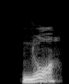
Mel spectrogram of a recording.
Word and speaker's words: nord: The final D is silent. – Nord.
